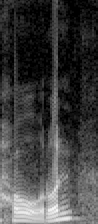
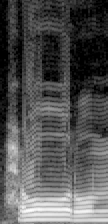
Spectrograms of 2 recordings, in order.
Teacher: Asalnya hurun bertemu dengan mim, tanwinnya masuk kepada huruf mim dan diganti bunyinya menjadi bunyi mim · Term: idgham bi gunnah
